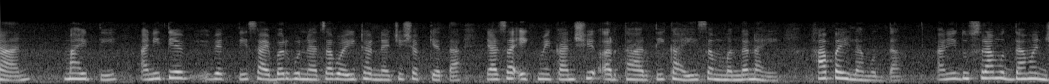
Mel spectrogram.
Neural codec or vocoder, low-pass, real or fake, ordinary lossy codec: none; none; real; none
